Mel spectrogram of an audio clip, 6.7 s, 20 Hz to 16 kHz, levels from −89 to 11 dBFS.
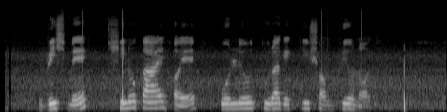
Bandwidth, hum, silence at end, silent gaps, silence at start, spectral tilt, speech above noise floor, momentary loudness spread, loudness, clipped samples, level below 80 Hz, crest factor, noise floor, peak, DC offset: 9.8 kHz; none; 0.55 s; none; 0.6 s; -6.5 dB/octave; 24 dB; 13 LU; -29 LUFS; under 0.1%; -76 dBFS; 22 dB; -53 dBFS; -10 dBFS; under 0.1%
